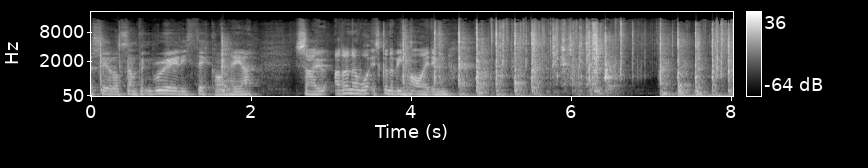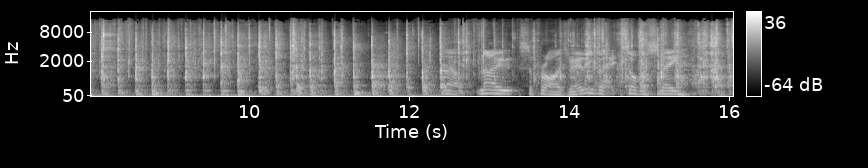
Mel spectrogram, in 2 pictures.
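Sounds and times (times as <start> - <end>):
flakes dropping to floor: 5.1 - 11.2
screwdriver scraping rusted metal: 12.5 - 16.0.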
